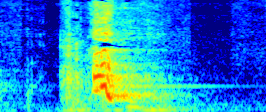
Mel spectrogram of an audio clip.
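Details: Pet dog at home, asked to give its paw: one short, sharp bark with a brief falling tonal tail, about half a second long, then quiet.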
